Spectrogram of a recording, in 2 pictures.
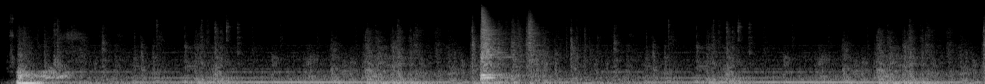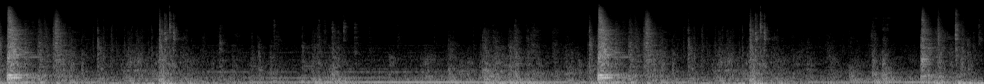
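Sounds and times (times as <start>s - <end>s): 
old elevator: 0.0s - 19.6s.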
